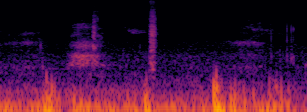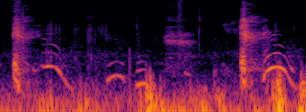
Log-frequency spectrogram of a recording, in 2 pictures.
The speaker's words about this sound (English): And so, oh, I gotta sneeze.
